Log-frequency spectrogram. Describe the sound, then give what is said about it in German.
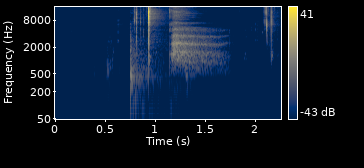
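Hot, strongly brewed coffee is sipped in an office: a couple of short lip and cup clicks lead into a sustained slurp, and a few faint clicks follow. No one speaks. “mein Kaffee wird eh kalt, also nehme ich jetzt mal einen Schluck Kaffee.”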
